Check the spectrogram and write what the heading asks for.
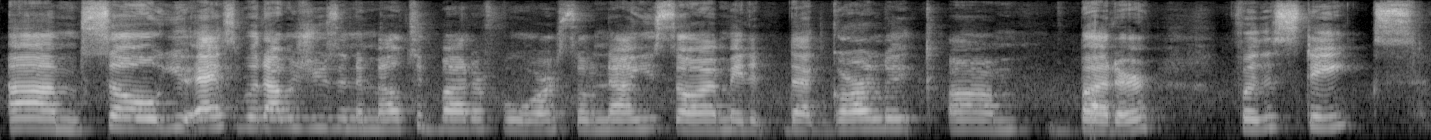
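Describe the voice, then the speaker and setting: A woman's voice: on the high side, little pitch movement, moderate pace. A woman home cook on a live cooking stream, chatting casually with viewers and calling them honey and guys.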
